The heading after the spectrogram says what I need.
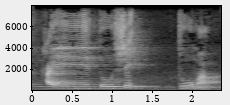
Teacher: Hamzah ni bukan macam ain. Dia tak boleh bunyi hidup. Dia mesti putus betul-betul.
